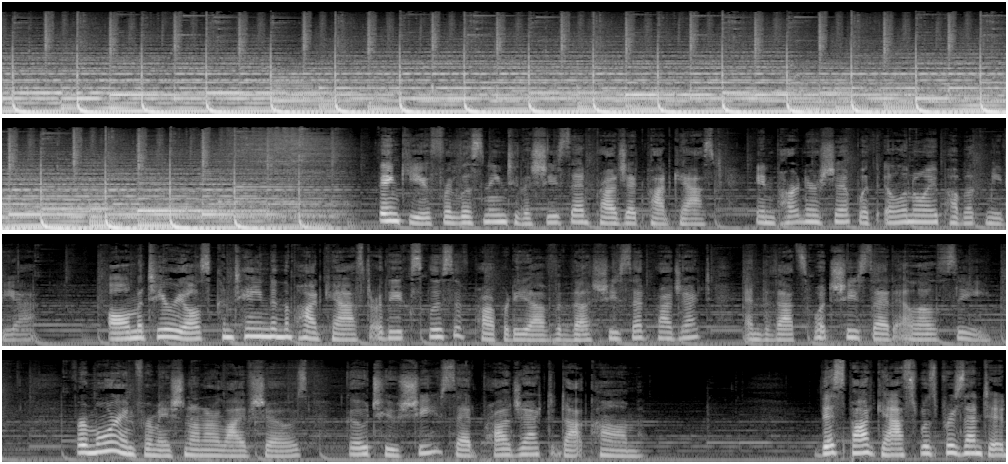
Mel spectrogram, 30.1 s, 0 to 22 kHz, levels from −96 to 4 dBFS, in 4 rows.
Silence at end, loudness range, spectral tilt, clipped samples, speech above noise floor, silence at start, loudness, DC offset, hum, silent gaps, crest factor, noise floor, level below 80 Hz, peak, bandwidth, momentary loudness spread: 0 s; 12 LU; -6.5 dB/octave; under 0.1%; 23 dB; 0 s; -18 LUFS; under 0.1%; none; none; 16 dB; -46 dBFS; -20 dBFS; 0 dBFS; 15 kHz; 14 LU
